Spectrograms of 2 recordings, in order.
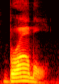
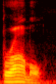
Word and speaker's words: Bramwell: It's Brahmel. The locals call it Brahmel. It's spelled Bramwell.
